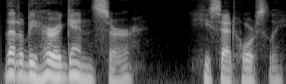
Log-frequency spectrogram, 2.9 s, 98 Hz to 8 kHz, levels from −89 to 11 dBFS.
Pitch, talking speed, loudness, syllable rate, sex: 125 Hz, 165 wpm, -18 LUFS, 4.8 syllables/s, male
